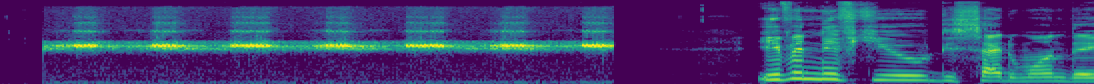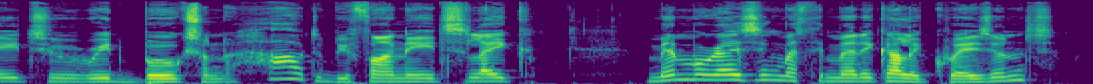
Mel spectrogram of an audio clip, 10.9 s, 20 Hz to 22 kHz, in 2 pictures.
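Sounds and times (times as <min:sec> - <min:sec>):
crickets chirping: 0:00.2 - 0:03.1
speech: 0:03.8 - 0:10.8.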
